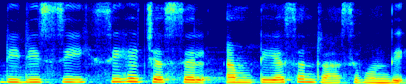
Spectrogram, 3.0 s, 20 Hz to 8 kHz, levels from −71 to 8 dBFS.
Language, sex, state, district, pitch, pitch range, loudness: Telugu, female, Andhra Pradesh, Krishna, 240 Hz, 230-250 Hz, -16 LUFS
